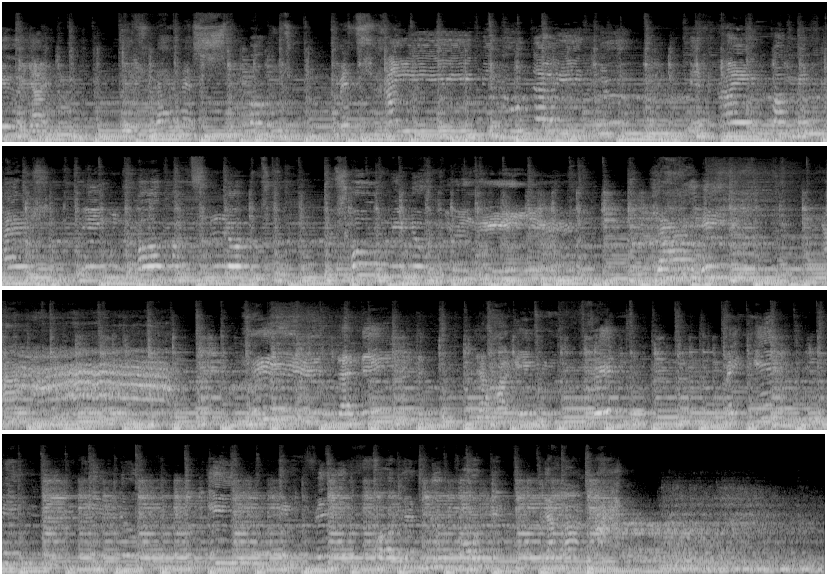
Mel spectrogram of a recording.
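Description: Live band playing a song: drums, bass, electric and acoustic guitars, keyboards and organ, with a man singing over it at times.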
